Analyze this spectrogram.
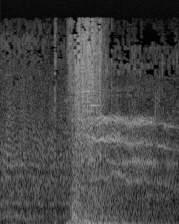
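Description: A sword strikes with a heavy slashing impact.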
